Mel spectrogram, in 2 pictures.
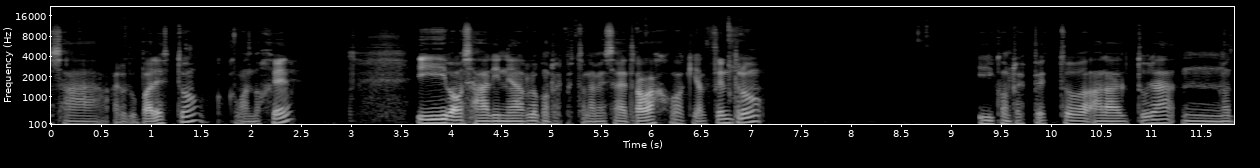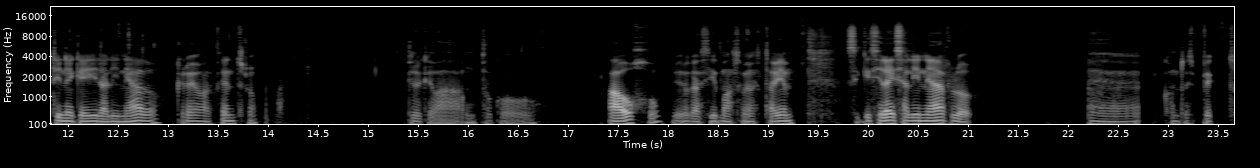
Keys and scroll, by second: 1.9 super+g, 11.9 space, 12.9 super+Tab, 16.8 super+Tab, 18.6 space.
